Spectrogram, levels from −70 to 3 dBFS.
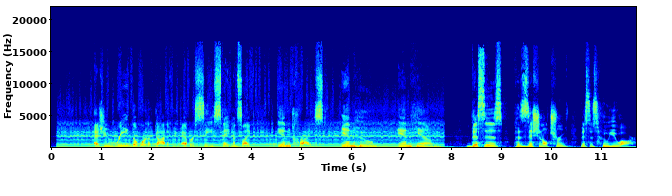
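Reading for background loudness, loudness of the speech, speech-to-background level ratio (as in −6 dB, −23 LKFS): −33.5 LKFS, −25.5 LKFS, 8.0 dB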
